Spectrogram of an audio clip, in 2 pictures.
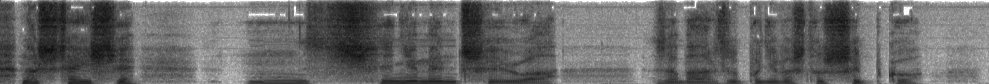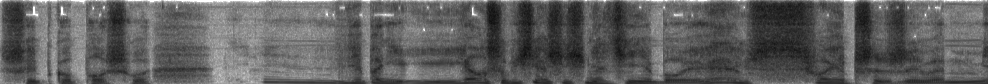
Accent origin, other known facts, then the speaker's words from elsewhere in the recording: Silesian Voivodeship, Poland; że ja pochodzę ze Śląska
